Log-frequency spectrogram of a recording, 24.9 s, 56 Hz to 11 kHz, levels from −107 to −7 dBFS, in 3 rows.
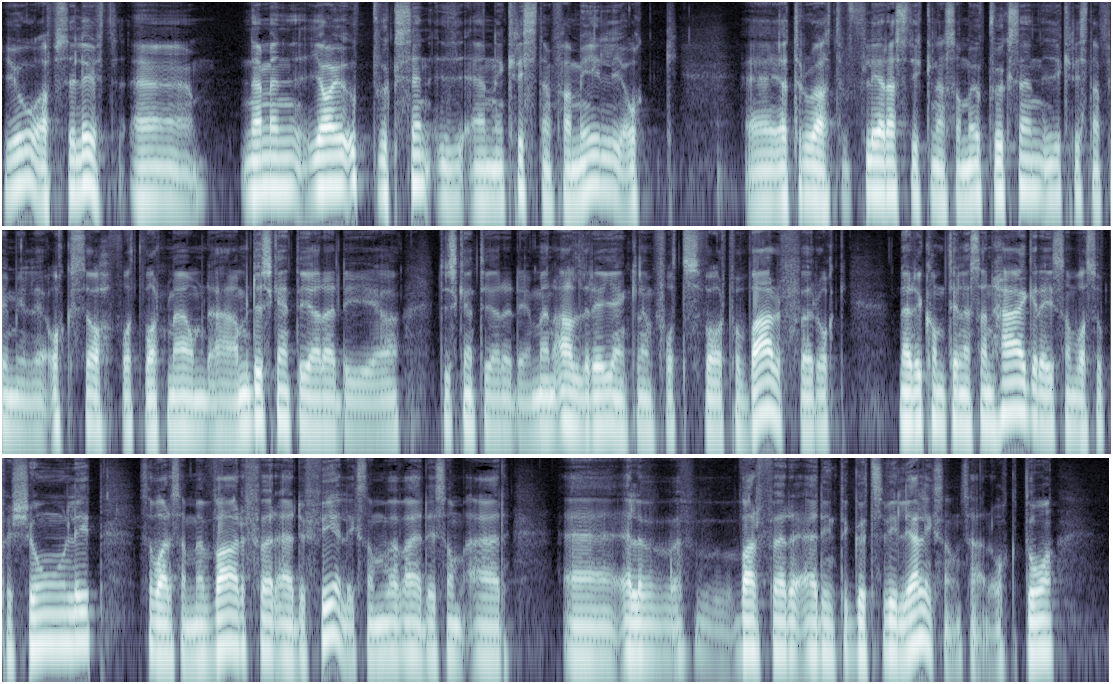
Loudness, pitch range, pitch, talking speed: -20 LUFS, 105-125 Hz, 115 Hz, 225 wpm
